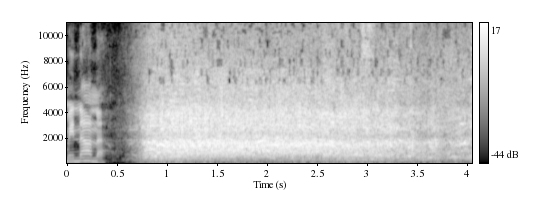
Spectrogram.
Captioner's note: audience laughing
